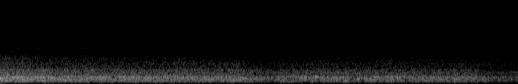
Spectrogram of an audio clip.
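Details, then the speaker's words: Milwaukee M18 battery-powered forced-air propane torpedo heater running on high after ignition: soft, even roar of fan and flame with no sputter, pulsing or popping. It is burning normally, and is quieter on low. "it's pretty quiet on low that's for sure"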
